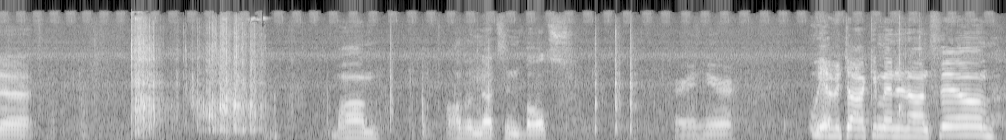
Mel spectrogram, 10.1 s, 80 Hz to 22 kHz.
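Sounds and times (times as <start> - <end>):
metal nuts and bolts rattling: 1.3 - 2.8.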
